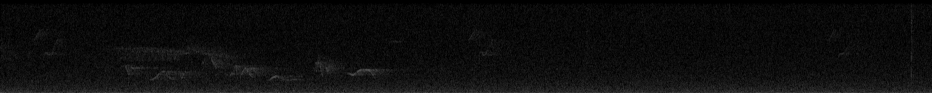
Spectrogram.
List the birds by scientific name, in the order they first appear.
Pheucticus melanocephalus, Leiothlypis celata, Empidonax difficilis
